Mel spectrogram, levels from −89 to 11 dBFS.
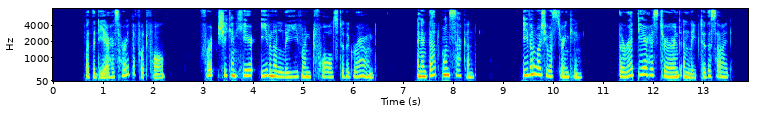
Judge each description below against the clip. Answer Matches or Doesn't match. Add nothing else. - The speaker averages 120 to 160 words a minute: Doesn't match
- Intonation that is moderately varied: Matches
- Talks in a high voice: Matches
